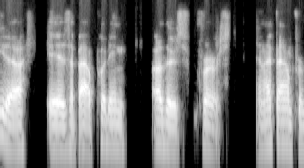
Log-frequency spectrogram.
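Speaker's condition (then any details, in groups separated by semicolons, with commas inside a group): ALS; speech still preserved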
